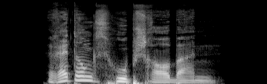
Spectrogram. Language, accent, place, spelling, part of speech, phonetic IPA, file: German, Germany, Berlin, Rettungshubschraubern, noun, [ˈʁɛtʊŋsˌhuːpʃʁaʊ̯bɐn], De-Rettungshubschraubern.ogg
- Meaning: dative plural of Rettungshubschrauber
